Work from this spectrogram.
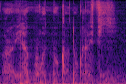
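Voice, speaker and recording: An ASMR creator whispering in a breathy, unvoiced voice, rambling informally and hesitantly as if chatting to viewers. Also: rapid-fire, bright, forceful tone.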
